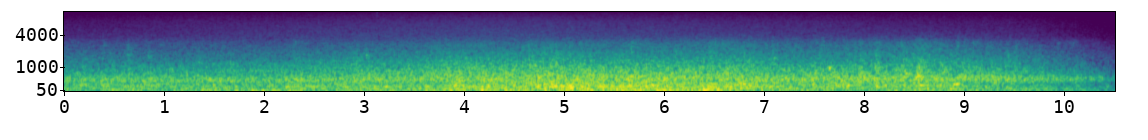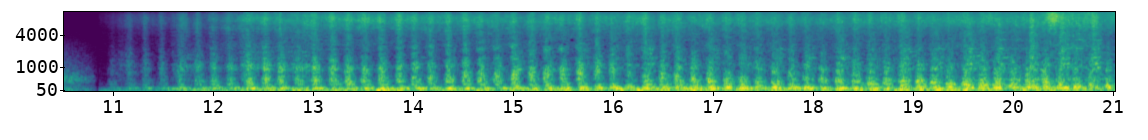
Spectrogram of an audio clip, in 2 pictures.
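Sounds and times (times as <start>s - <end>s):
steady hiss: 12.0s - 21.0s
train wheels clattering: 12.3s - 21.0s.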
